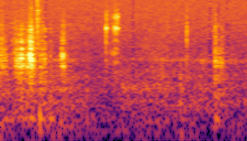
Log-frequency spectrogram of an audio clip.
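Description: Near silence, with a few faint clicks and scrapes of small metal parts being handled in the first half-second.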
